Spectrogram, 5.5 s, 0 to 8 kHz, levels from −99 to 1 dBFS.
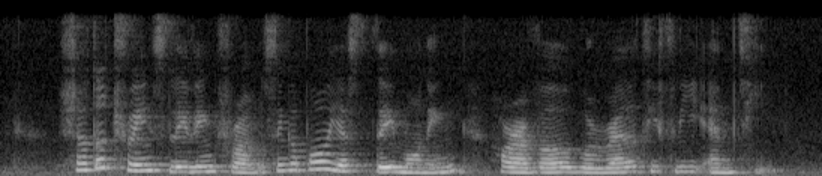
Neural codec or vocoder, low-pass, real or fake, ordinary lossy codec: none; 7.2 kHz; real; none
